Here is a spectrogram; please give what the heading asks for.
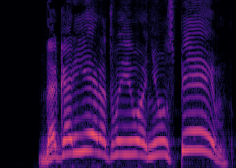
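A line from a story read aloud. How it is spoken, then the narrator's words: Shouted from above. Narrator (Russian): прокричала сверху Эви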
